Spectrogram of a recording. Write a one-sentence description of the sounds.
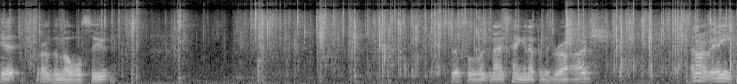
A man talking while crumpling paper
